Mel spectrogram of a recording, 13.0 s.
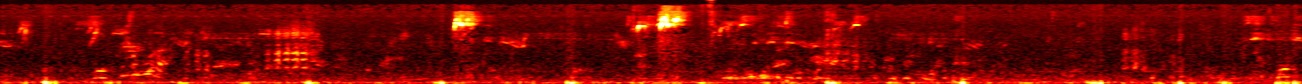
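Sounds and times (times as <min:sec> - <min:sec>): faint bird chirps: 0:00.0 - 0:03.2, 0:03.9 - 0:05.5, 0:06.1 - 0:10.0, 0:12.4 - 0:13.0.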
